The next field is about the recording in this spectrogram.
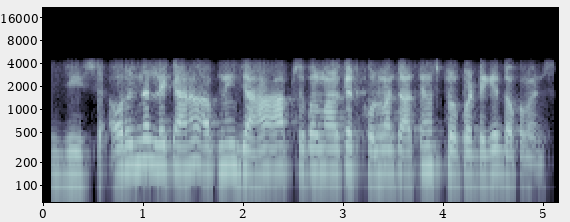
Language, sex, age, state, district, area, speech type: Hindi, male, 45-60, Rajasthan, Jaipur, urban, conversation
